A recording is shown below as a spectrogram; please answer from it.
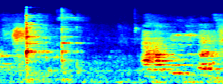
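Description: Metal fork clinking and scraping against a ceramic bowl while eating, with a sharp clink about a quarter of a second in and a smaller one shortly after.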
